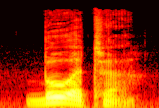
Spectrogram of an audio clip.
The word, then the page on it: BALFOUR, NGCONDE: KAWN- day BAL- foor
